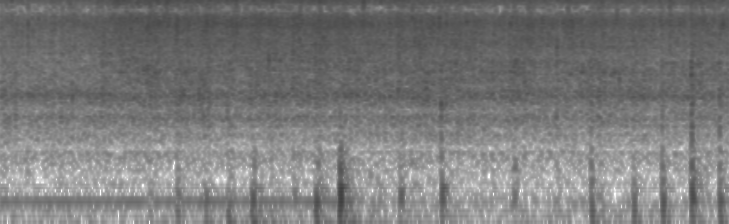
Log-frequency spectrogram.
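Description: Meat and vegetables for a Philly cheesesteak omelette brown in a hot pan with a steady close sizzle, punctuated by occasional soft taps and scrapes of stirring.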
